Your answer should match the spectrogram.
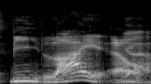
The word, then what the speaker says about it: Belial: people are like no people are um correcting us saying it's b lie l right yeah l i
